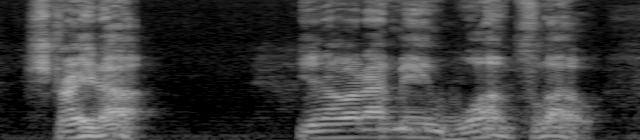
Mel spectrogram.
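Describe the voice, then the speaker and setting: The pitch swings up and down over a very wide range. There is vocal fry in the voice. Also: man. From Philadelphia. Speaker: music reviewer. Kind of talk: music review show. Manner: casual, slangy; stammering repetitions.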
